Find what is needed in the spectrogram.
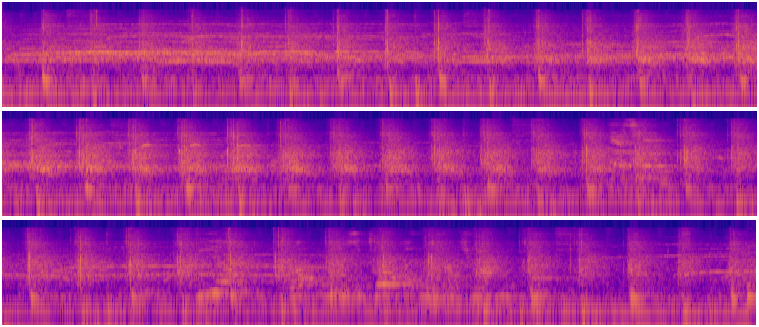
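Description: Live rock concert: a large crowd cheering and singing along over a steady beat of nearly three hits a second and a sustained low bass note.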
